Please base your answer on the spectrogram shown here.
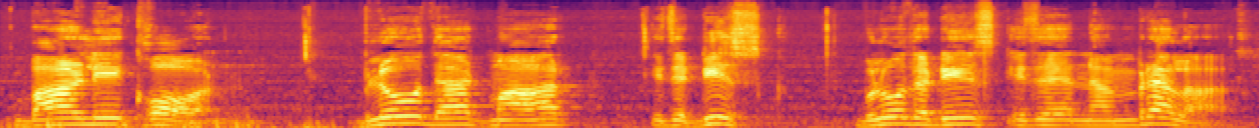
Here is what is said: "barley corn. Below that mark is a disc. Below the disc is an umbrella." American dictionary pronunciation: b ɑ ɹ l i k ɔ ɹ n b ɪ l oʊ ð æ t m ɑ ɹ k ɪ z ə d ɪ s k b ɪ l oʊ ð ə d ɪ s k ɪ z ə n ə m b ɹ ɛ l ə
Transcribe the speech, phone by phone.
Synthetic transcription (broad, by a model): b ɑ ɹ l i k ɔ ɹ n b ɪ l oʊ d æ t m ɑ ɹ ɪ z ə d ɪ s k b ɪ l oʊ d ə d ɪ s k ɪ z ə n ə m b ɹ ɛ l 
